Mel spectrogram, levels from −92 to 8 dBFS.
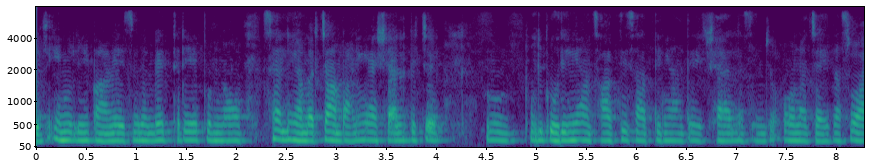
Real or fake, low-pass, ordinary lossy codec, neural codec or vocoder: fake; 7.2 kHz; none; codec, 16 kHz, 4 kbps, FreqCodec, smaller model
